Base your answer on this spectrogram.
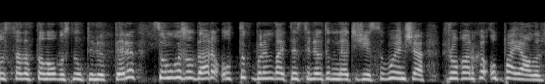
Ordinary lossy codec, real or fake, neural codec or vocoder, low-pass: none; fake; codec, 16 kHz, 1.1 kbps, Voila-Tokenizer; none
